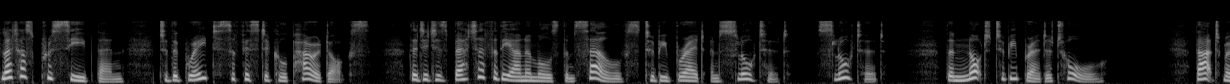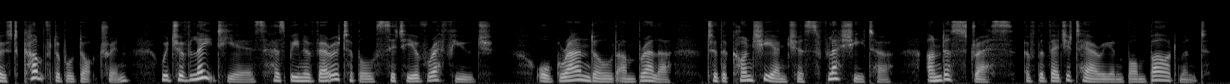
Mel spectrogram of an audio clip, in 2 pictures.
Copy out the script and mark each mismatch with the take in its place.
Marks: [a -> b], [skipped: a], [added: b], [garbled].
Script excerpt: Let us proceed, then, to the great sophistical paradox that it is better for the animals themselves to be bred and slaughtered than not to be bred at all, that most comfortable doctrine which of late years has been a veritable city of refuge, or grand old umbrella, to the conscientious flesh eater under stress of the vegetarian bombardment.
Let us proceed, then, to the great sophistical paradox that it is better for the animals themselves to be bred and slaughtered [added: slaughtered] than not to be bred at all, that most comfortable doctrine which of late years has been a veritable city of refuge, or grand old umbrella, to the conscientious flesh eater under stress of the vegetarian bombardment.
